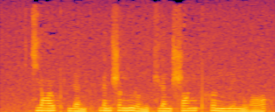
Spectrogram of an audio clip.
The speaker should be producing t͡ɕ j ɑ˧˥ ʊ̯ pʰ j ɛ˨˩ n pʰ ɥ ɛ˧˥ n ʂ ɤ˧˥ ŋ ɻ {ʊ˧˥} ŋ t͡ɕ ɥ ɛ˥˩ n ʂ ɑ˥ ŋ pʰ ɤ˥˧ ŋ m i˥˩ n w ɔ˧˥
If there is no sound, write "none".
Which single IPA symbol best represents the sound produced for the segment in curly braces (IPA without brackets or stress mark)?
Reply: ʊ˨˩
